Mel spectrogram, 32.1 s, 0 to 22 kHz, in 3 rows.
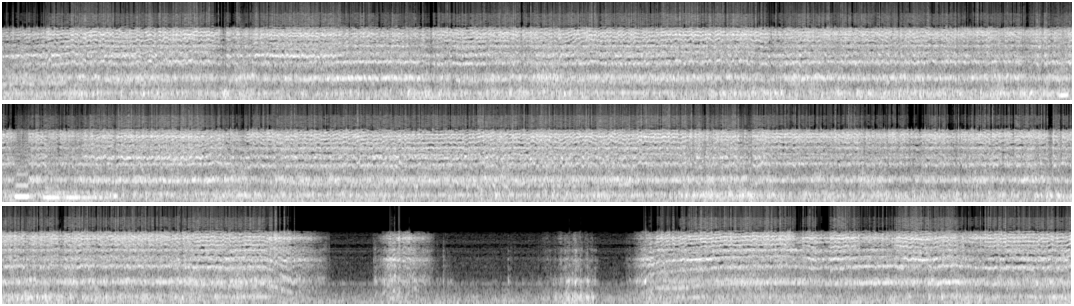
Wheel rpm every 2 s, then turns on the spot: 190, 220, 220, 220, 230, 230, 210, 210, 220, 230, 230, 230, 40, 20, 200, 220.
none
